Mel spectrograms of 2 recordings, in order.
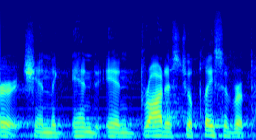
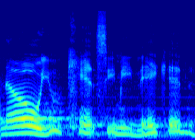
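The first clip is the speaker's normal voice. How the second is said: slow, higher mock protest; mock proud protest; 9 semitones higher, slower than usual. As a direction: act out wounded pride. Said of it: "My pride would have been like".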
